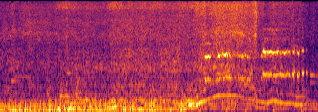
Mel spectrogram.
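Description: A car and a sport motorcycle launching from a standing start in a drag race, engines revving with tyre noise. The engine note climbs and falls as they accelerate away, with a thin high squeal in the last couple of seconds.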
